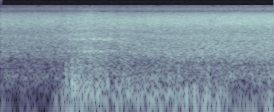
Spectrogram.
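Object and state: Nothing is struck.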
